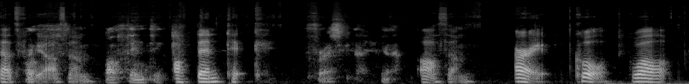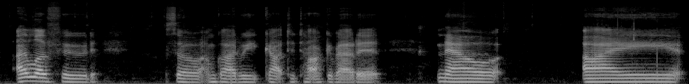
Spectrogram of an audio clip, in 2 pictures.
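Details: Adult speakers in conversation; normal voice.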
